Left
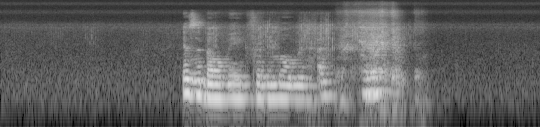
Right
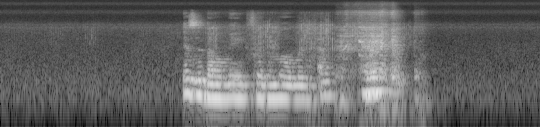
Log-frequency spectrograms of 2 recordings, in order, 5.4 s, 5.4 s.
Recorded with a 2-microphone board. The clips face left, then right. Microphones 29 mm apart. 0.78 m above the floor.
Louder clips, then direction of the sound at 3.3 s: Right 4 dB; 50° right (ahead or behind).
